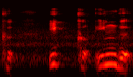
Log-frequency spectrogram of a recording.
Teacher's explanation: நாவின் முதல் பகுதி அன்னத்தின் அடிப்பகுதியை பொருந்துவதால் வரும் எழுத்து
